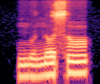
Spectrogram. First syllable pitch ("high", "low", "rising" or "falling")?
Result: low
